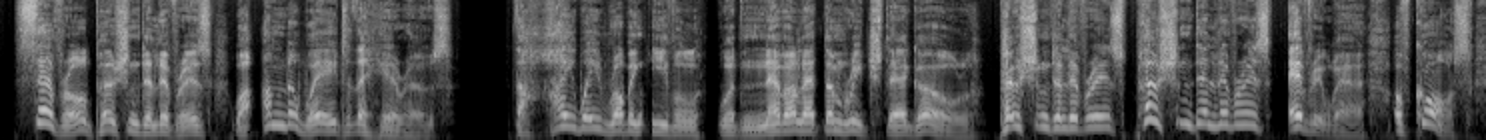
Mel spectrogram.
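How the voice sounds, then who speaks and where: An actor playing a theatrical, mock-pompous narrator of villainous deeds in a comic video game, with a sardonic, mocking manner. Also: male voice, a little high, a little mellow, dry recording, studio quality. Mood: wry announcing.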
